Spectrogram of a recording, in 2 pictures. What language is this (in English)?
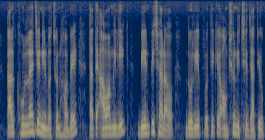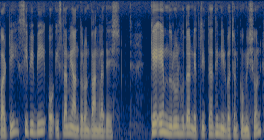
Bangla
